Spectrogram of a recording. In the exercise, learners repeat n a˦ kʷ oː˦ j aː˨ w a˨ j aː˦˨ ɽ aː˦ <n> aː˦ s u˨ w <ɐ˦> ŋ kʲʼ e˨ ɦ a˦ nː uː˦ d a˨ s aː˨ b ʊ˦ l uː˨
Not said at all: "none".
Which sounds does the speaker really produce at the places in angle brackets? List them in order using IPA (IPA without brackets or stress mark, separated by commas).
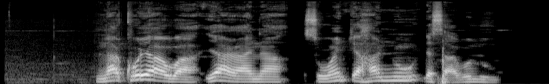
n, ɐ˦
